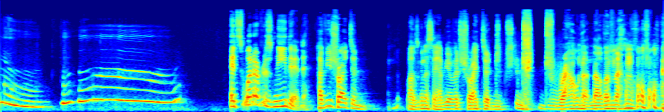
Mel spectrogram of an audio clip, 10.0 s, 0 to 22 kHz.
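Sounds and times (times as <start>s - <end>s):
person vocally imitating a high-pitched whale call: 0.0s - 2.8s
speech: 3.4s - 9.9s
laughter: 9.2s - 9.9s.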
